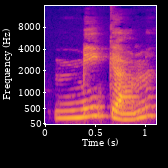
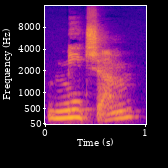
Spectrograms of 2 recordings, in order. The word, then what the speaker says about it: Mecham: is it's pronounced mikum, not mechum.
